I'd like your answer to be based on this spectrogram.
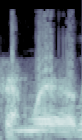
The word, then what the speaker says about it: Samwell: Samwell.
